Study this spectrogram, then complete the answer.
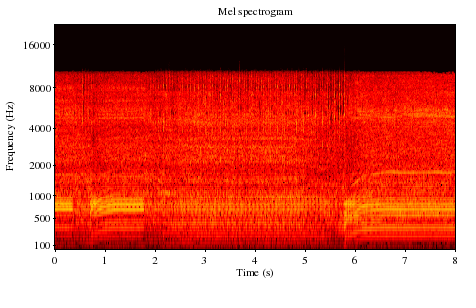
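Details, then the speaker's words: Leaf blower rated 140 mph, started after priming, catches and climbs smoothly to a steady high buzz, drops back, then revs up clean again; a healthy two-stroke. "so this is a warm start see how it runs on a cold start"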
